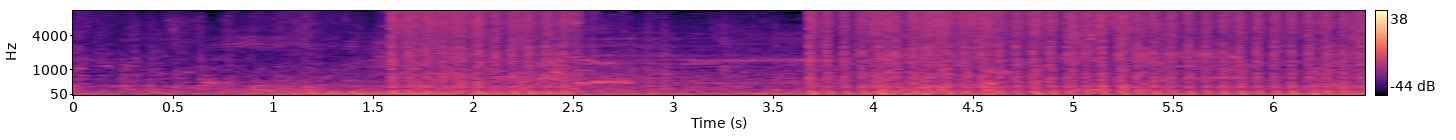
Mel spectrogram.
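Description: Rapid automatic rifle gunfire from the video game Far Cry 6, loud bursts that fill nearly the whole stretch with a short lull in the middle, and no talking over it.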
